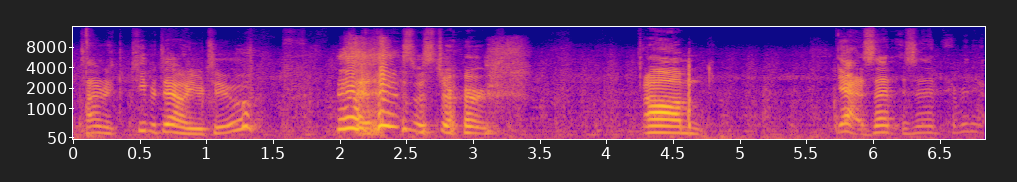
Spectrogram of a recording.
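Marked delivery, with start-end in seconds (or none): none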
